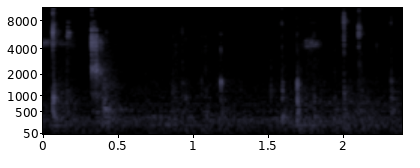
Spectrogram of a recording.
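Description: Faint typing on a computer keyboard: a handful of separate keystrokes, the strongest about a third of a second in.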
